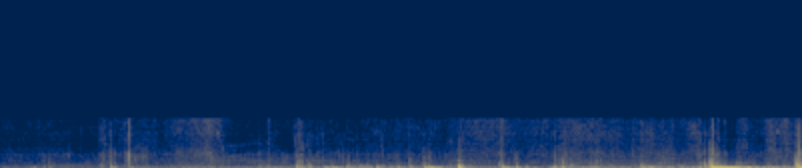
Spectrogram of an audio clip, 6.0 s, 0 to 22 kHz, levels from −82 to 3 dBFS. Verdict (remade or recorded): remade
